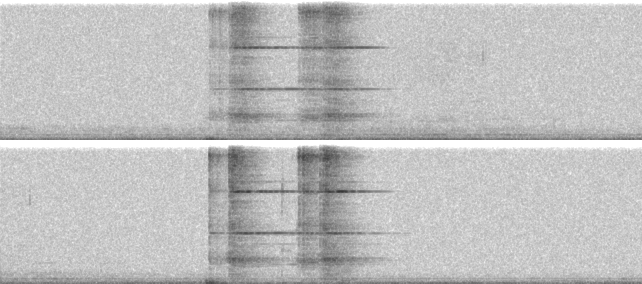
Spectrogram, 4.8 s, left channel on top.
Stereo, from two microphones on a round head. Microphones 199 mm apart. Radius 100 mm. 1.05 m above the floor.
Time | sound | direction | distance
1.6 | a bicycle bell | 80° right | 7.5 m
